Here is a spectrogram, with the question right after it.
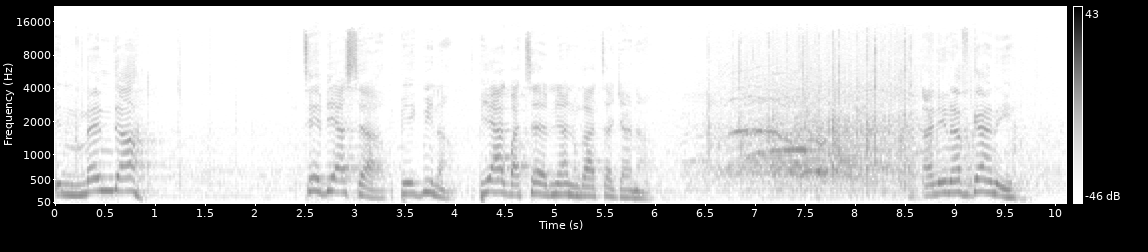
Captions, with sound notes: - In Mende. (speaks in foreign language) (audience applauds) - And in Afghani.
